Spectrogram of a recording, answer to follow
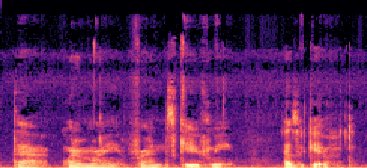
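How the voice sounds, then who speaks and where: A soft-spoken woman talks at a very slow pace. Noticeable background noise is present. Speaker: ASMR creator. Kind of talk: casual talk to camera.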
